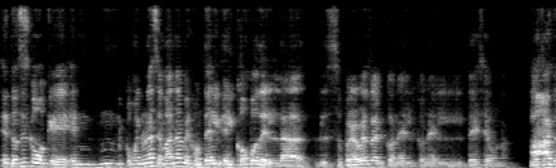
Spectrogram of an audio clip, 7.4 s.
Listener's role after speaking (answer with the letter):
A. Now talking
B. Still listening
A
